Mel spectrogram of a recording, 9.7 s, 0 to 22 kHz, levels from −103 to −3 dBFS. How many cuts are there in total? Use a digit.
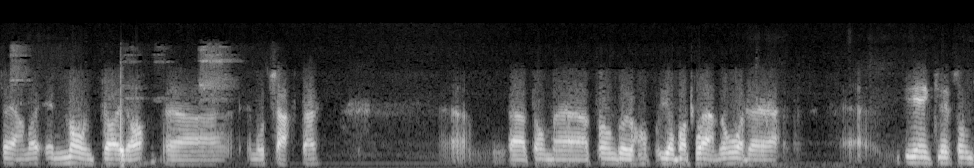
2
